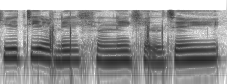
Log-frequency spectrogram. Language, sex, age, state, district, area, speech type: Nepali, female, 30-45, West Bengal, Kalimpong, rural, spontaneous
